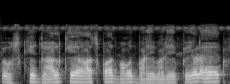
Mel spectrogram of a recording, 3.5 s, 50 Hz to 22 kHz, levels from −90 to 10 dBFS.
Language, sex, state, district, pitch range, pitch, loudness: Hindi, male, Uttar Pradesh, Lucknow, 110-130 Hz, 125 Hz, -16 LUFS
